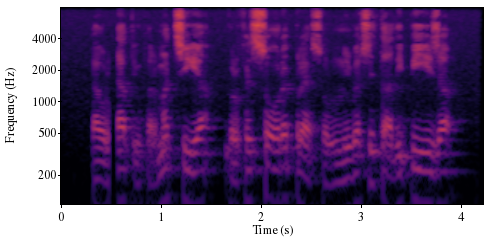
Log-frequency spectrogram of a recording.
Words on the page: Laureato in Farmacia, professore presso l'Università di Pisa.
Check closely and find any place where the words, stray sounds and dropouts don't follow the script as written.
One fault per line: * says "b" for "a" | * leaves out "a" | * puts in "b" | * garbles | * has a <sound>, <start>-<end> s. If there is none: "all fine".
* has a dropout, 0.5-0.6 s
